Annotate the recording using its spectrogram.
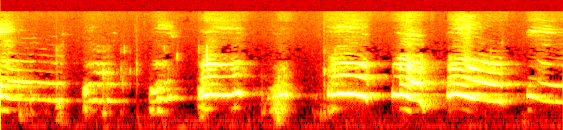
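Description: German Shorthaired Pointer puppy whining: a run of about eight short, high whimpers, several of them falling in pitch at the end.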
